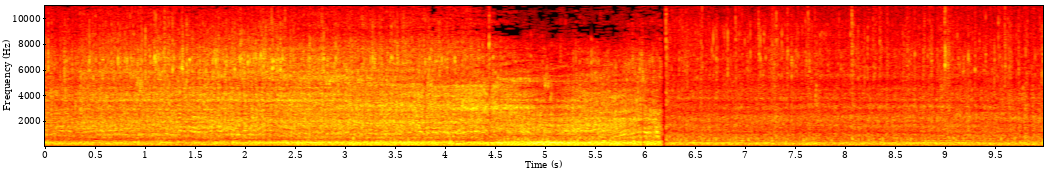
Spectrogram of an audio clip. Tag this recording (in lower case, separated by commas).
engine knocking, engine, power tool, tools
